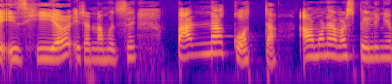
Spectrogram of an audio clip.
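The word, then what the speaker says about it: panna cotta: এটার নাম হচ্ছে পান্নাকোত্তা। আমার মনে হয় আমার স্পেলিংয়ে মানে আমার সরি আমার প্রোনাউন্সিয়েশন একটু ভুল হতে পারে, সো আমি আমার ইটালিয়ান ফ্রেন্ডের মুখ থেকেই তোমাদেরকে শোনাই। পান্নাকোত্তা কোন ফ্রাগোরে, বাট ভাই এটা দেখতে যতটা না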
